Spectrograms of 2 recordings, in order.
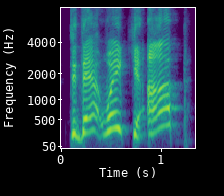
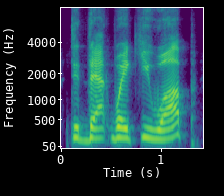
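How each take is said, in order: First: The line sounds bright and cheery. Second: The line sounds dark and threatening. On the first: The tone does not fit the violent situation. The speaker calls it wrong. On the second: The speaker is threatening the person held. The speaker calls it right.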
